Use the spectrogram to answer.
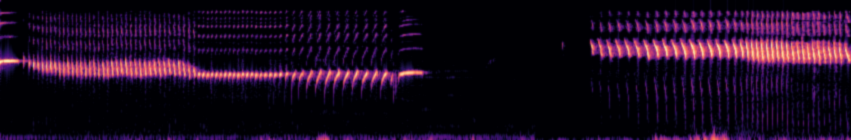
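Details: Female canary calling after the moult to prime and stimulate the male: a steady buzzy trill, a lower rolling trill, then a quickening pulsed run, a brief hush, and a long very high rapid trill.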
